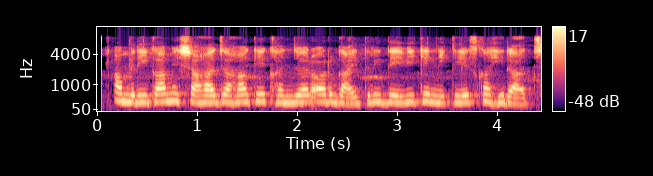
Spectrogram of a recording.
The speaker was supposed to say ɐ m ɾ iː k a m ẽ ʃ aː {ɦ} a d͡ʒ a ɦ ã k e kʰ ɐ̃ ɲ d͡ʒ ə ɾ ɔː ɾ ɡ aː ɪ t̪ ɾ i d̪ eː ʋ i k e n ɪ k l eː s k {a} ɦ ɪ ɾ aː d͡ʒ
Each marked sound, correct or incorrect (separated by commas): correct, correct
